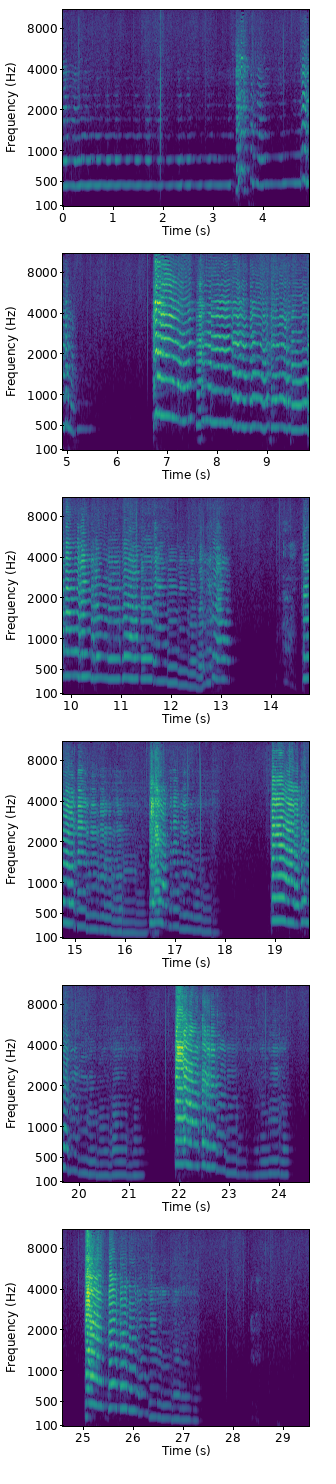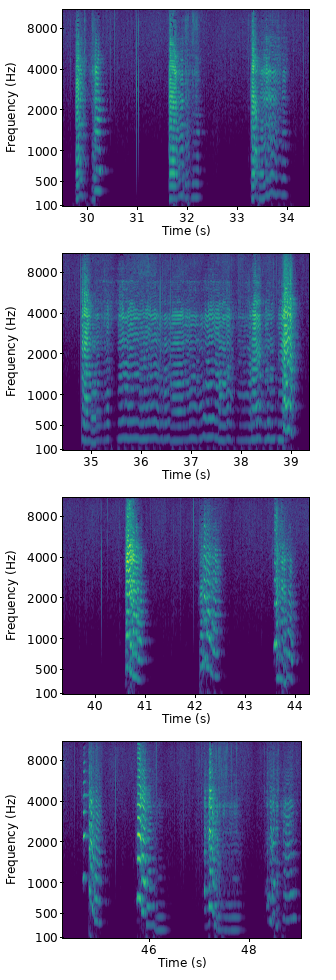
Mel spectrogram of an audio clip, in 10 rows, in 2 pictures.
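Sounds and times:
alto saxophone solo: 0:00.0 - 0:05.6, 0:06.7 - 0:13.4, 0:14.2 - 0:18.0, 0:18.9 - 0:24.4, 0:25.0 - 0:27.4, 0:29.7 - 0:30.5, 0:31.6 - 0:32.4, 0:33.2 - 0:34.2, 0:34.8 - 0:39.3, 0:40.6 - 0:41.2, 0:42.0 - 0:42.7, 0:43.5 - 0:49.0.

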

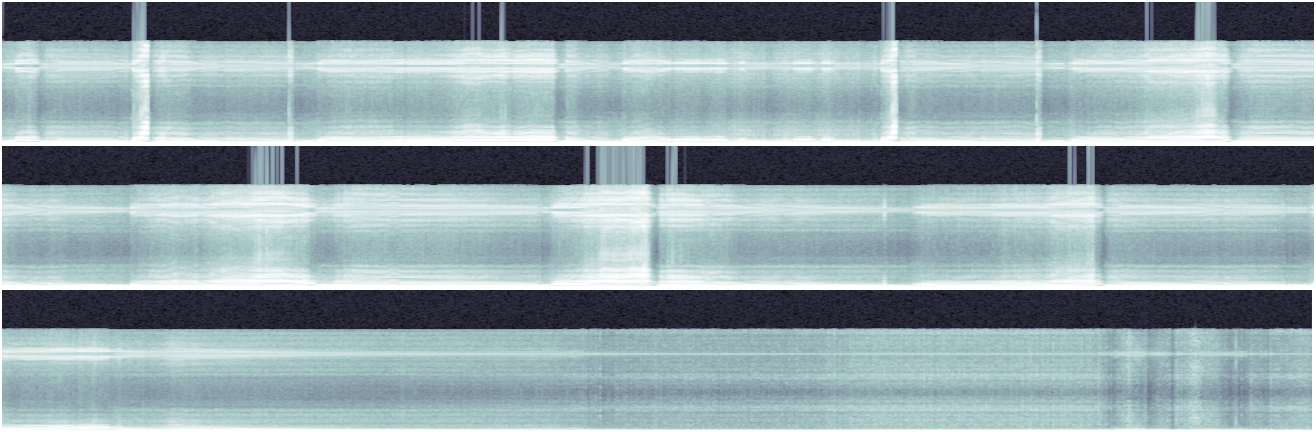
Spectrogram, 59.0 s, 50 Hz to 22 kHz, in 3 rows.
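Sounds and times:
car engine revving: 0:00.0 - 0:59.0
car engine idling: 0:45.9 - 0:59.0.

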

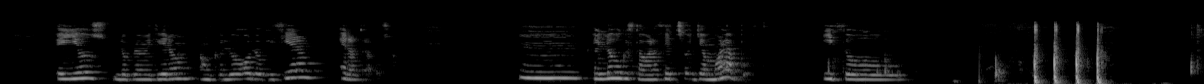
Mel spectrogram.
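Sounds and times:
knocking on hard surface: 0:09.8 - 0:11.2.

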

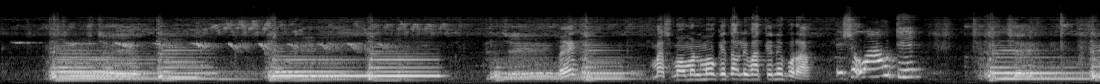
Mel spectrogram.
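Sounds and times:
acoustic guitar chords strummed: 0:00.4 - 0:06.6, 0:09.7 - 0:11.0.

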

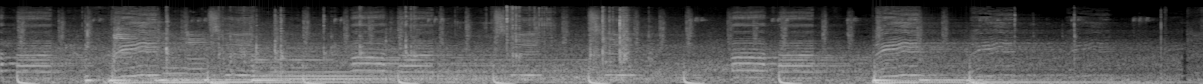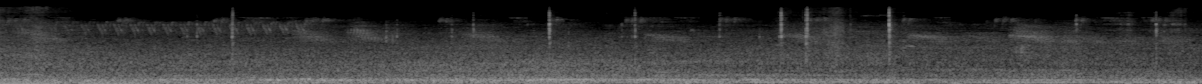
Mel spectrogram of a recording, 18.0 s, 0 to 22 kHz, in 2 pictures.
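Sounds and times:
hands clicking and tapping parts: 0:00.1 - 0:06.5, 0:11.9 - 0:15.9.

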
